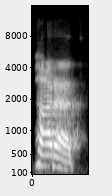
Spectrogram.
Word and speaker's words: Bharat: Bharat. It's pretty close. It's all right. How do you pronounce it? Bharat. Parrot. PH, like the emphasis, you see.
